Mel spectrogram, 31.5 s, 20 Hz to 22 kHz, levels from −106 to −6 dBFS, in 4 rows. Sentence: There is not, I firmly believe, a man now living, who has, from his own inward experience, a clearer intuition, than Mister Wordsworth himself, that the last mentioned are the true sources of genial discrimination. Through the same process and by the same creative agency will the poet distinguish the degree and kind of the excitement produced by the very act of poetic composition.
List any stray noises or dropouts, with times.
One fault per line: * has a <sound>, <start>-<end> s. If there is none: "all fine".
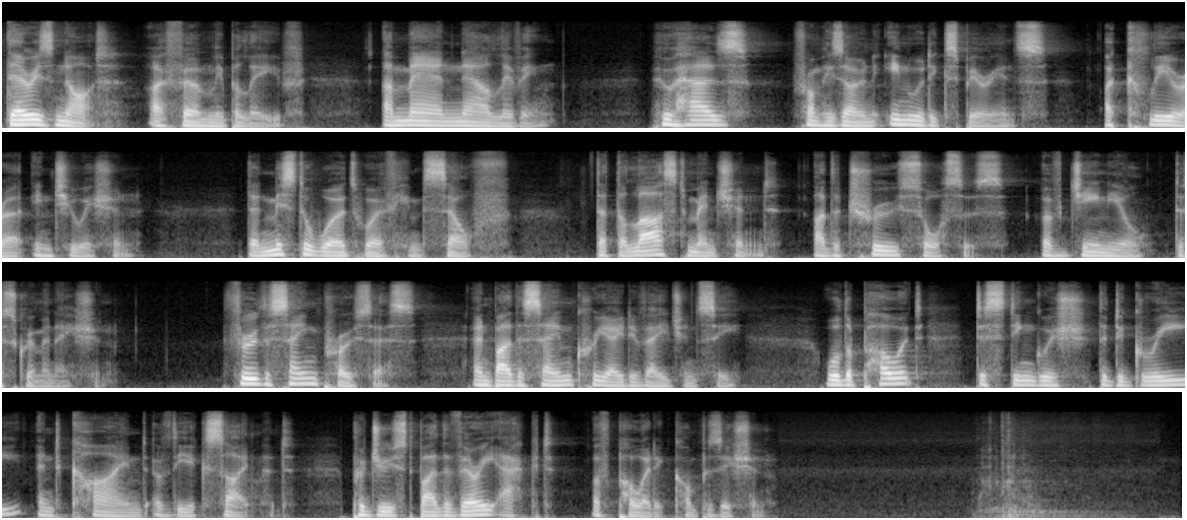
* has a thud, 30.1-31.3 s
